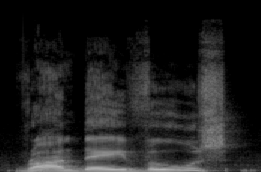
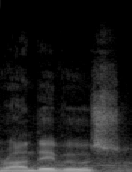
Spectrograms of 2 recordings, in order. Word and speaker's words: rendezvous: I don't think you pronounce the S in rendezvous.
